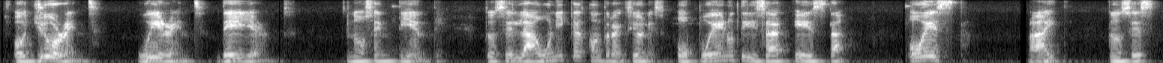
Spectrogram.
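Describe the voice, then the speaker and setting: A man teaching an English grammar class in Spanish, explaining slowly and patiently and putting questions to his students. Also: medium pitch. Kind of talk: online class lecture.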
